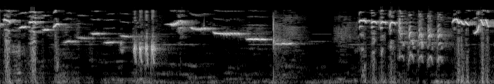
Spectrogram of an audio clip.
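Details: Brown-chested jungle flycatcher singing persistently, used to lure other birds into singing: high sweet whistled notes, some slurred downward, broken by short buzzy chattering bursts and a brief pause near the end.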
